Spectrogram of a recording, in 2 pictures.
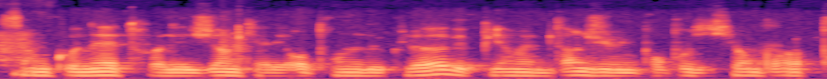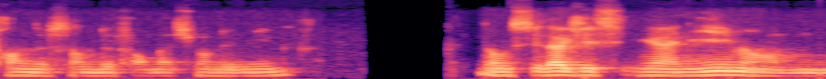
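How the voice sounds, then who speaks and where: A man speaks in a plain, everyday voice, pitched fairly low. He talks at a fairly quick pace with fairly even intonation. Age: 60s. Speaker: football coach. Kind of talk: interview. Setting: live stream talk show.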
